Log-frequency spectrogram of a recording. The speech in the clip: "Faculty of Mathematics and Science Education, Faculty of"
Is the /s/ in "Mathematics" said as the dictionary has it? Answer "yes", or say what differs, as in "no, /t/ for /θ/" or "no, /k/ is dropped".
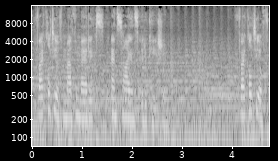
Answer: yes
